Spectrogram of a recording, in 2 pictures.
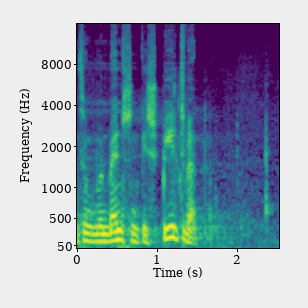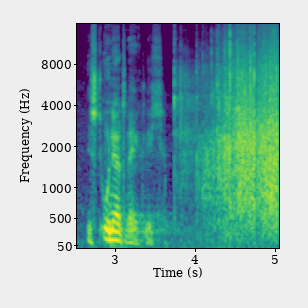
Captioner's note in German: Beifall im ganzen Hause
